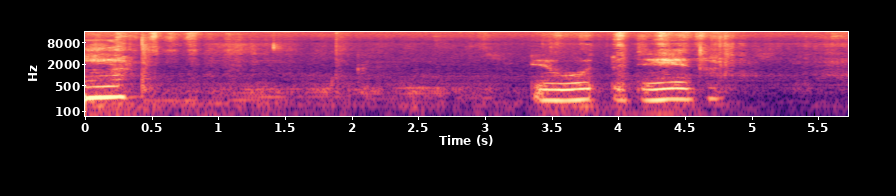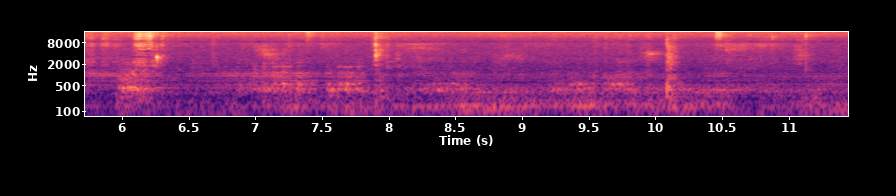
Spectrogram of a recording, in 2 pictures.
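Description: A pen scratches softly on paper.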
